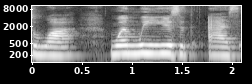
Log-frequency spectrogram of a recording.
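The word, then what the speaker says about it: は: So when we use it as a particle we pronounce it as wa.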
